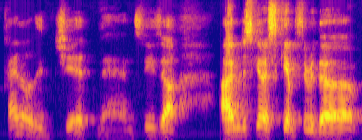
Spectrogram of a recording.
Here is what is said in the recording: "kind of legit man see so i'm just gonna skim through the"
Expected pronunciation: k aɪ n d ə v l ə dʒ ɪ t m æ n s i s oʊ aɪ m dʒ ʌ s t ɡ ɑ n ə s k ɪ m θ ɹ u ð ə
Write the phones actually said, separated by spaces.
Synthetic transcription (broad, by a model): k aɪ n d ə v l ə dʒ ɪ t m æ n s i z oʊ aɪ m dʒ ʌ s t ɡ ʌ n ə s k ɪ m θ ɹ u ð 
